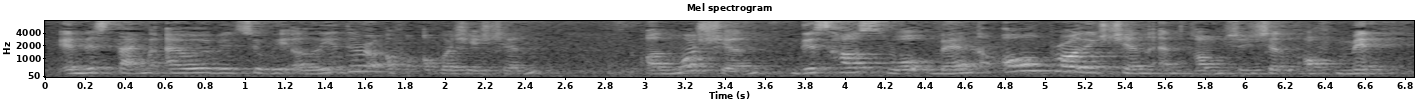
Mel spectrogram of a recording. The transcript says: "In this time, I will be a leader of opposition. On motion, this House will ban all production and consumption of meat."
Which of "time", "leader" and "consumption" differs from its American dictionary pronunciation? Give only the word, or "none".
consumption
